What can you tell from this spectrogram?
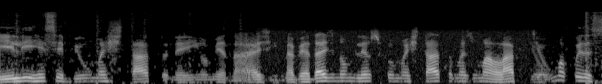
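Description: Overdone noise removal runs through the whole speech clip. The noise reducer was set too aggressively, so each frequency band that came close to its noise estimate was pushed far down or switched off, and the quieter parts of the speech went with the noise. The background falls to an unnatural near-silence scattered with twinkling specks.

Digital radio blending to analogue runs from 2.28 s to 5.60 s. The receiver lost the digital stream and cross-faded over 368 ms to the station's AM broadcast, then faded back at the end of the span. Hiss rises to roughly 25 dB below the speech, and the level shifts by about 2 dB at each blend.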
